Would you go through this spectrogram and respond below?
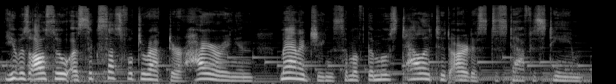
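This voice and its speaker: A woman playing a refined, smitten young career woman in a mid-century period audio drama, speaking with measured, demure poise. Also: mid-range voice, pushed and bright, natural voice. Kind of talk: period audio drama with first-person narration.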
